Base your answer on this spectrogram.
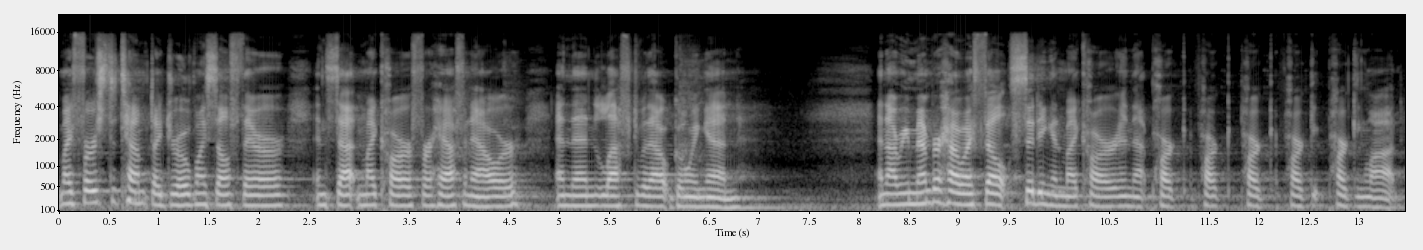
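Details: Adult woman who stutters, giving a conference keynote speech; audible part-word and word repetitions; stuttering.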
